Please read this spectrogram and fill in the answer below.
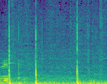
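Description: A basketball dribbled on an asphalt court: three sharp bounces in two seconds.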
